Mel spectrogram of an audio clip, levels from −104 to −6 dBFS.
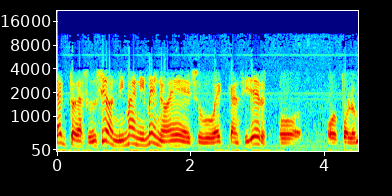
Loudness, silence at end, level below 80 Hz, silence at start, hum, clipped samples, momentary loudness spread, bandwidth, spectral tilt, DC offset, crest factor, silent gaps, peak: -17 LUFS; 0 s; -56 dBFS; 0 s; 50 Hz at -60 dBFS; under 0.1%; 5 LU; 11 kHz; -6 dB/octave; under 0.1%; 14 dB; none; -2 dBFS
